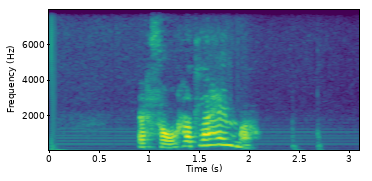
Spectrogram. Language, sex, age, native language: Icelandic, female, 50-59, Icelandic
